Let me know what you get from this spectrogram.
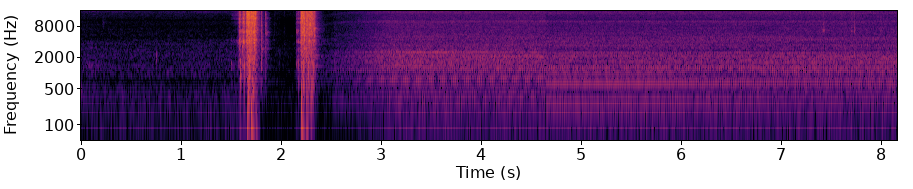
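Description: Impact wrench firing two short, loud bursts about half a second apart, driving the brake caliper bracket bolts home. A steady hum of held tones follows; it shifts pitch partway through and runs on to the end.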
